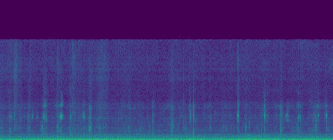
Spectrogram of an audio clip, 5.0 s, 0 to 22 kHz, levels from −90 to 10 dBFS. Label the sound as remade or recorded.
remade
